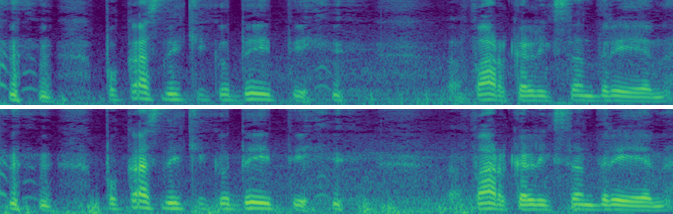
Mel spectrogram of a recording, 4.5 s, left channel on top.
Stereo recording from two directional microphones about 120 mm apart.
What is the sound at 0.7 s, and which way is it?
Speech, 25° left (ahead or behind).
